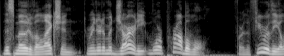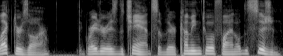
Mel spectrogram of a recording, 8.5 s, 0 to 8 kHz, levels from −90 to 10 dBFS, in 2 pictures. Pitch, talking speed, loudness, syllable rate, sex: 140 Hz, 190 wpm, -18 LUFS, 6.1 syllables/s, male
